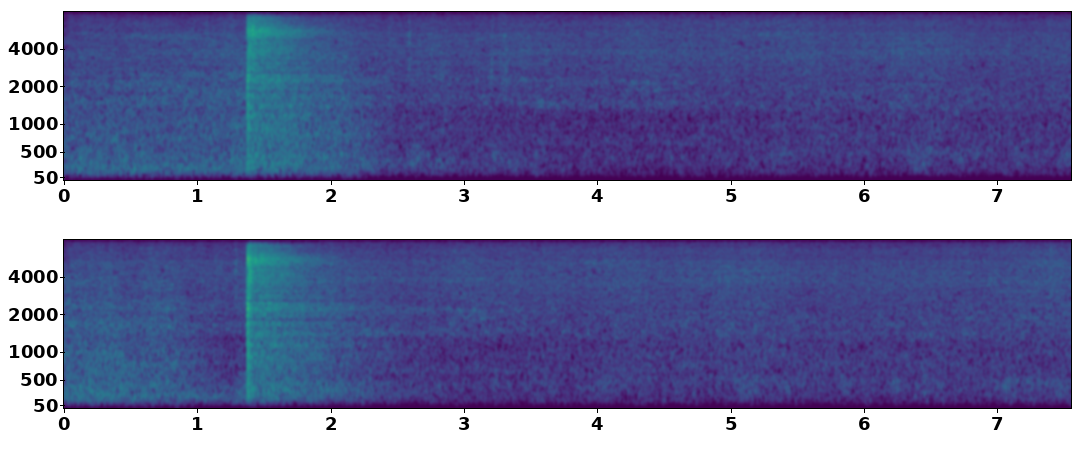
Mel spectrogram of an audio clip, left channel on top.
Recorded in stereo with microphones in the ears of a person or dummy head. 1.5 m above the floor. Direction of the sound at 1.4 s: 20° right (ahead or behind).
